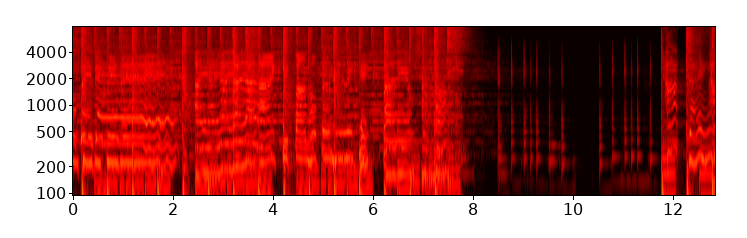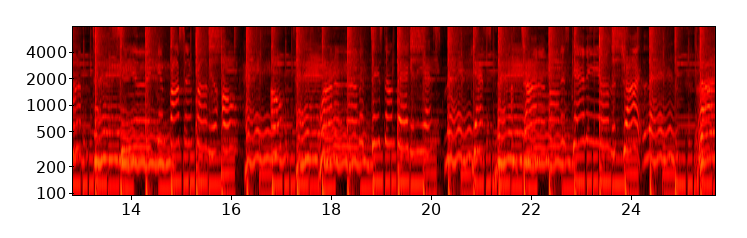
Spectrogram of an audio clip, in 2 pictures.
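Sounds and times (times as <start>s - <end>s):
vocal mix: 0.0s - 8.0s, 11.8s - 25.6s.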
